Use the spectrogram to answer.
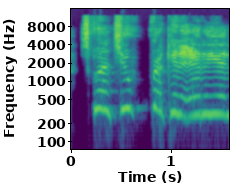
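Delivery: put-on high, loud kid's angry yell; kids yelling. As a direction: shriek it at your dumb friend like a furious kid.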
